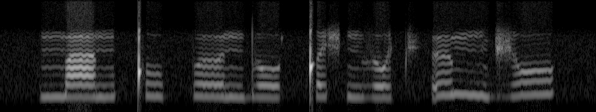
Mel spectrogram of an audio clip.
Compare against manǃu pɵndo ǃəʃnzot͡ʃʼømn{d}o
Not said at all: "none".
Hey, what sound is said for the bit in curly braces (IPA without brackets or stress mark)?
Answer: d͡ʒ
